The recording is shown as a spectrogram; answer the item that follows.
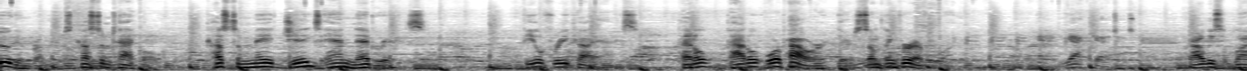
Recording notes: LIVE from the The Tractor Bar. Live and Unfiltered... LIVE from the The Tractor Bar.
